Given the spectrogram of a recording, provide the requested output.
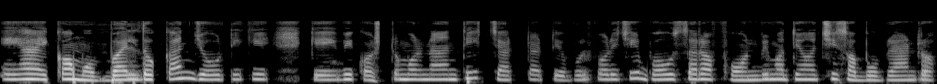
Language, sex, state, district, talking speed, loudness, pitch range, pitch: Odia, female, Odisha, Khordha, 135 wpm, -20 LUFS, 210-235 Hz, 230 Hz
